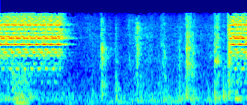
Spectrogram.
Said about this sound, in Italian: E proprio in quel momento il telefono squillò.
